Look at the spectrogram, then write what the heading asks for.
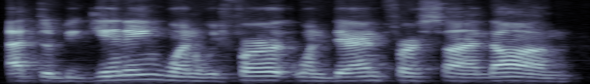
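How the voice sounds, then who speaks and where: A man with a husky, slightly raspy voice co-hosting a sports podcast. He talks in a casual way, circles back and restarts his sentences as he builds an argument. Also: mid-range voice, normal speed, a bit bright. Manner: hesitant, restarts often while building an argument. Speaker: podcast co-host.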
